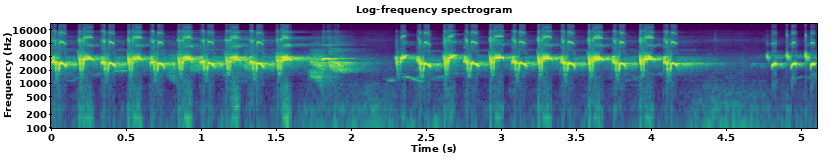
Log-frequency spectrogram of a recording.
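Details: Lure and master recording of a caged-bird black-winged myna: energetic bursts of rapid, shrill chirps, three per second, broken by a short pause and ending with a few quick notes.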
